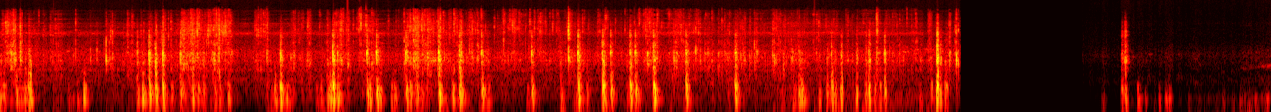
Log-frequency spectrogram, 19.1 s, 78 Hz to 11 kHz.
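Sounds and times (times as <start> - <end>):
plastic packet crinkling: 0.0 - 14.4.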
